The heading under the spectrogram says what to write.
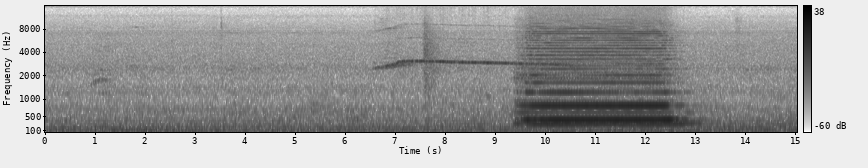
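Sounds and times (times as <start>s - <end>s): thin high whistle: 6.6s - 11.2s
diesel locomotive horn: 6.7s - 13.5s.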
